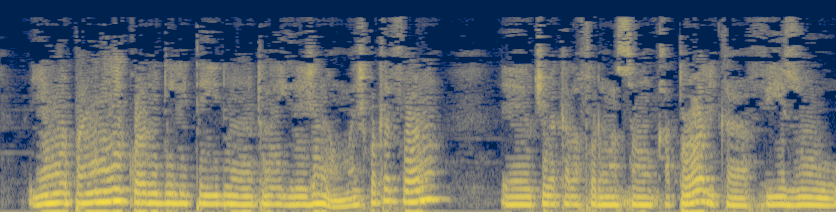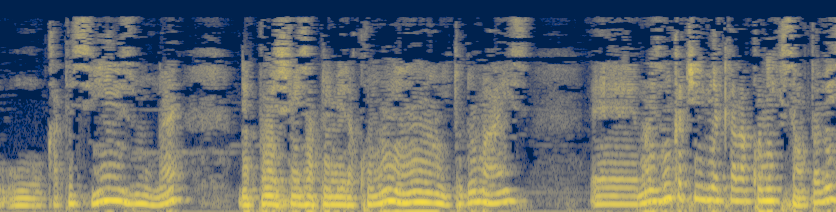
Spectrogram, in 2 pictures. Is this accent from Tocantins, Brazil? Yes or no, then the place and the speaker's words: no; São Paulo, Brazil; porque eu sou de São Paulo, né?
